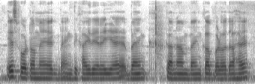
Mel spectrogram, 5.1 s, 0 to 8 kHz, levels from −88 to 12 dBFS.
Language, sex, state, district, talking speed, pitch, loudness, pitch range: Hindi, male, Uttar Pradesh, Lalitpur, 190 wpm, 130 Hz, -17 LUFS, 130-135 Hz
